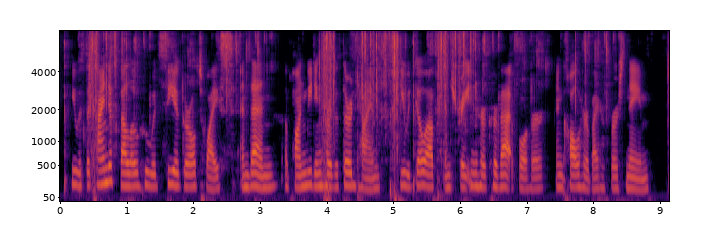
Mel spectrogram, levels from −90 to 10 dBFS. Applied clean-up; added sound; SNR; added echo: classical method log-MMSE.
